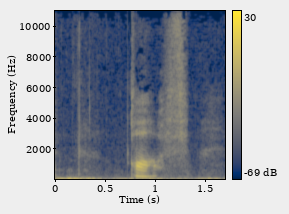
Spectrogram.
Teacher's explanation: Qaf is similar to Q, but pronounced further down in the throat. Qaf, like a little clicking sound almost.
